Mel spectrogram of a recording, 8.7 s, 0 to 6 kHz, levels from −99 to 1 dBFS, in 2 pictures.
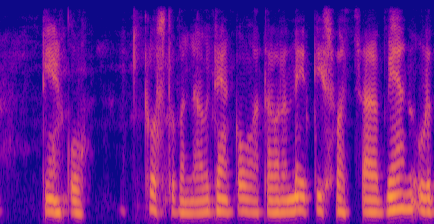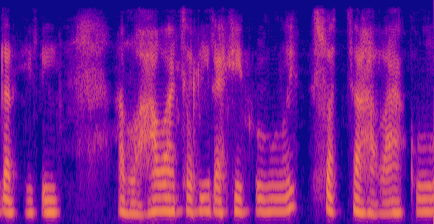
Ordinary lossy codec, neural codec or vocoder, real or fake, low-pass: none; codec, 24 kHz, 3 kbps, HILCodec; fake; 5.4 kHz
